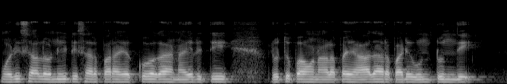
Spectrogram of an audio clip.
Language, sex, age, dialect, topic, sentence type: Telugu, female, 18-24, Southern, agriculture, statement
